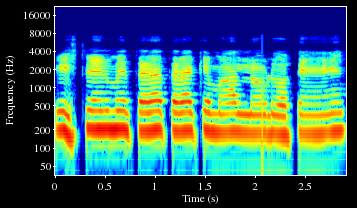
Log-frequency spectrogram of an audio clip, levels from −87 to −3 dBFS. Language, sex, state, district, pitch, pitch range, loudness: Hindi, male, Bihar, Saran, 195 Hz, 180-200 Hz, -18 LUFS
